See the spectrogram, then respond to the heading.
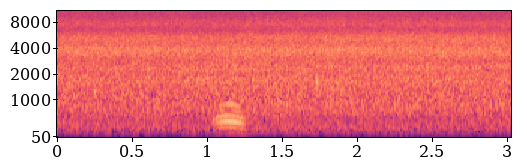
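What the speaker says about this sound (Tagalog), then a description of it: "Grabe ang agos ng tubig." The strong current of the Mayhay River rushes in a loud, steady roar close by, with a brief exclamation from a voice partway through.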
